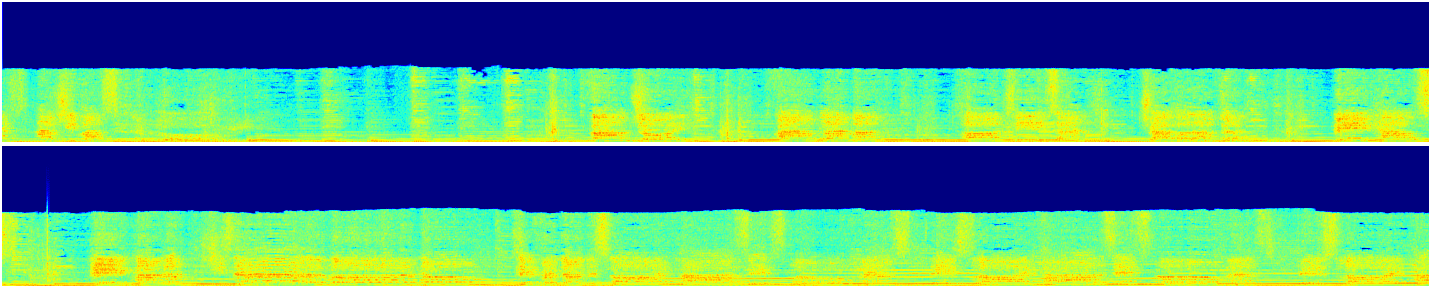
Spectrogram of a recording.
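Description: A large mixed chorus of men and women singing a musical-theatre number together, performed live, with several long held notes in the second half.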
